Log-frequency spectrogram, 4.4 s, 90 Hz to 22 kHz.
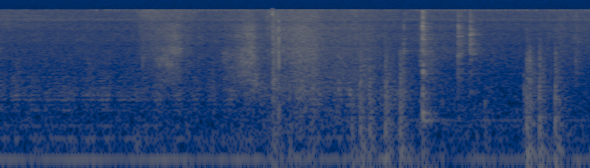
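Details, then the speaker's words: Dynasty Hugger 52-inch ceiling fan from January 1988 on medium speed: steady low hum with a buzzy edge and a few knocks. The motor vibrates against its mounting bracket and partly the housing. Humming is worst on medium. "There we go. It's just vibrating against the housing, that's all. Not the housing, the mounting bracket. And partially the housing too, I'd say. But yeah, it hums quite a bit on medium speed."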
